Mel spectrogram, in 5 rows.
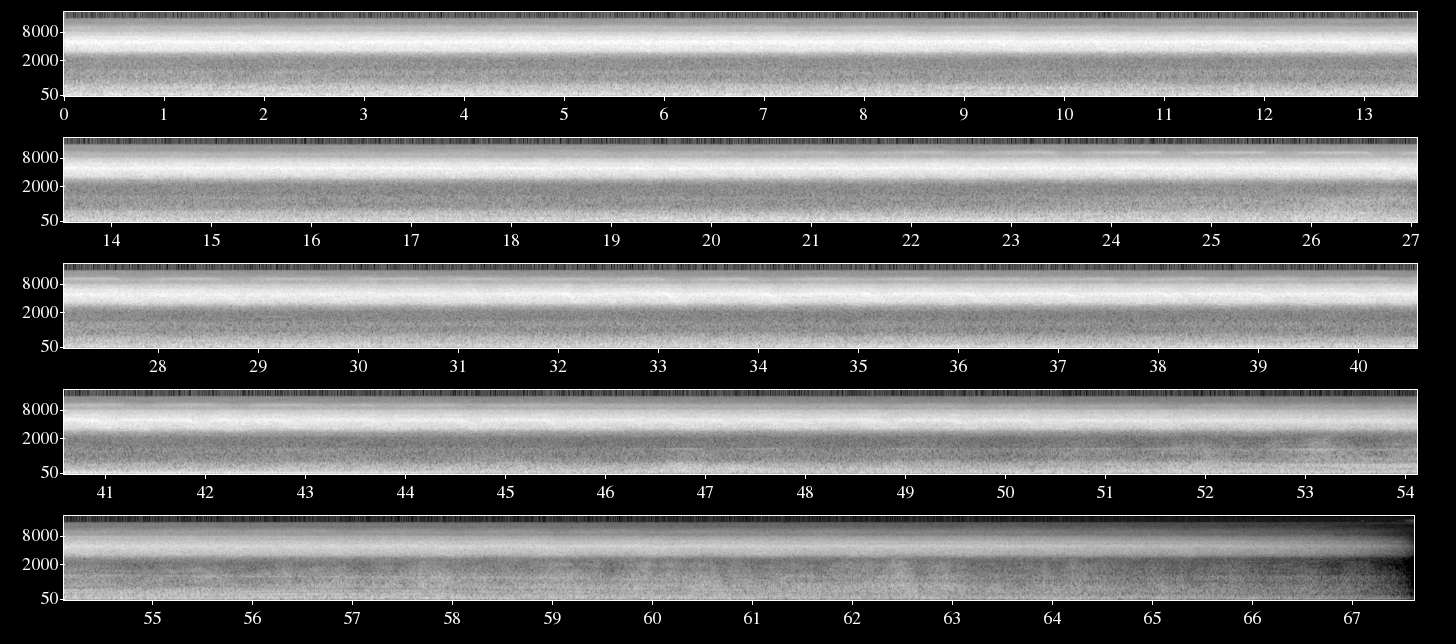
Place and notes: {"title": "Des Plaines, IL, USA - Cicada Swarm (with trains & planes)", "date": "2015-07-21 14:00:00", "description": "Recorded just a few miles from Chicago's O'Hare airport, this clip showcases a huge swarm of cicadas buzzing away in the middle of a Summer afternoon. This was made on a side street near a large schoolyard on a hot July day with little wind or interference. I used a Tascam Dr-07 with wind screen. You can also hear a nearby train and a few planes approaching the airport.", "latitude": "42.03", "longitude": "-87.91", "altitude": "197", "timezone": "America/Chicago"}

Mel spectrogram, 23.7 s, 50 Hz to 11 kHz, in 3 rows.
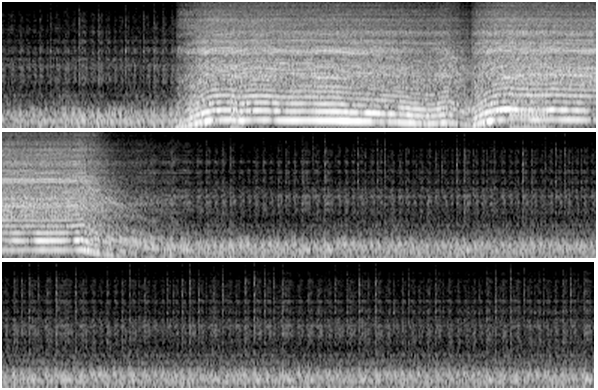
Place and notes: {"title": "Berlin Bürknerstr., backyard window - the end of a tree", "date": "2017-01-09 12:10:00", "description": "Berlin, Bürknerstr.9, my backyard. Workers cutting down a tree. Final cut. It was no a good-looking one, but has been part of my daily view, a place for birds etc., listened many autumns to its falling leaves. Gone, causes me sort of pain. Start of a renovation process. This ol' messy backyard goes antiseptic...\n(Sony PCM D50, Primo EM172)", "latitude": "52.49", "longitude": "13.42", "altitude": "45", "timezone": "GMT+1"}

